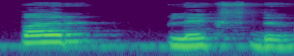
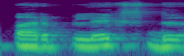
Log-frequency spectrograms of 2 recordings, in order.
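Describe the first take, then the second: First: Slow, drawn-out perplexed, syllable by syllable; slow sounding out. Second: Said in the usual way. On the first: Shown as a demonstration. Teacher sounding out the word slowly for students. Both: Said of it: "perplexed का मतलब होता है".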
